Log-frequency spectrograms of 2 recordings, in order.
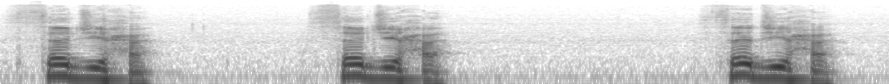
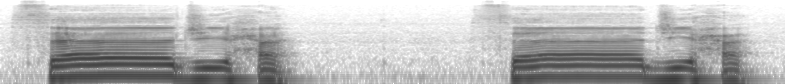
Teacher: J'ai donc bien ajouté un temps après la fatha. Après la prolongation, j'ai ajouté, après la fatha, j'ai ajouté une prolongation qui se dessine par le alif.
